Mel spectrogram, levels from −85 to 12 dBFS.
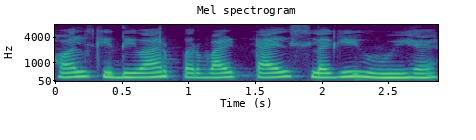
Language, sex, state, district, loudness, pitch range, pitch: Hindi, female, Jharkhand, Garhwa, -11 LUFS, 225-250 Hz, 230 Hz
